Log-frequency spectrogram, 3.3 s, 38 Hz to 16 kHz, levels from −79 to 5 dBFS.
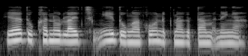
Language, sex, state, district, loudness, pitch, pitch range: Garo, female, Meghalaya, West Garo Hills, -17 LUFS, 185 Hz, 165-200 Hz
